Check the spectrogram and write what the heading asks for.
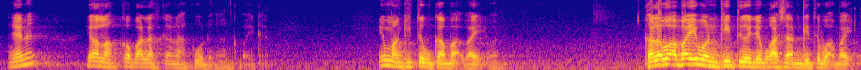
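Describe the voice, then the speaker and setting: A man from Malaysia, a religious teacher giving a tearful, fervent devotional sermon that drops to soft pleading prayers. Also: medium pitch. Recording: reverberant hall.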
